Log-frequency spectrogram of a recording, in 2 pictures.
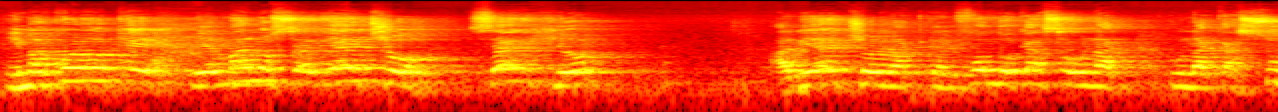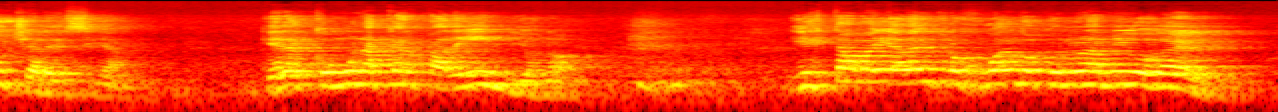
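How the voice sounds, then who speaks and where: A middle-aged man with an Argentine accent preaching a sermon, telling personal stories with humor and slowing down for emphasis. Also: extremely high pitch, expressive. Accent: Argentine Spanish. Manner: humorous storytelling, slows for emphasis. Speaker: pastor. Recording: echoey room, distant mic, faint noise.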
